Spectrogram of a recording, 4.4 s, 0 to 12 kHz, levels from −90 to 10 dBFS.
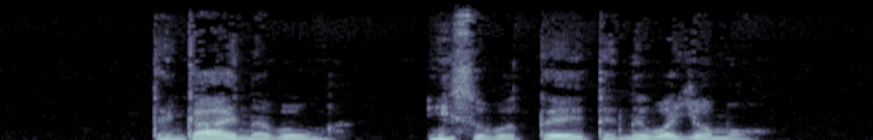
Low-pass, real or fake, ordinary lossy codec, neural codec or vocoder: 10.8 kHz; real; Opus, 64 kbps; none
